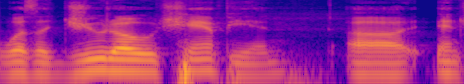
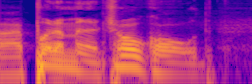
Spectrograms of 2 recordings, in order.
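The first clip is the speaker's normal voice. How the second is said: put-on rough old-school voice, louder; 4 dB louder than usual. Retelling a story about a judo trainer: rough Gene LeBell impression. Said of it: "he's like real rough. He talks like this".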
